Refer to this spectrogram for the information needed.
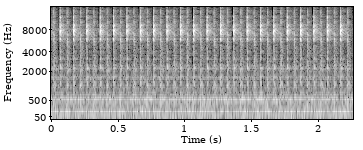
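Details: Relay module on a +5 V supply, signal generator pulse rate pushed above 10 per second: crisp, even clicks around twelve a second merging into a buzz; relay switching normally as commanded.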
